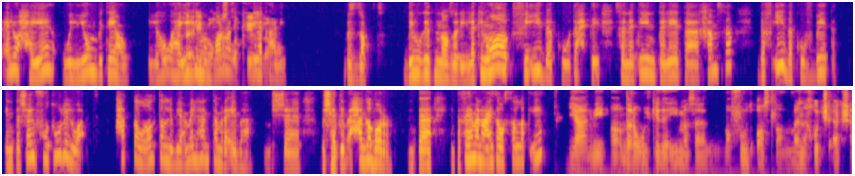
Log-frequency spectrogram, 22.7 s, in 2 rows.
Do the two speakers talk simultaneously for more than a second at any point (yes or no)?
yes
